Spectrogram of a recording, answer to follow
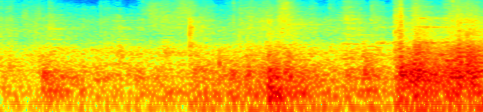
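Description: A few dull thumps and scuffs on a wrestling ring's mat as one wrestler grabs and lifts the other into a slam, with a loud impact right at the end.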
